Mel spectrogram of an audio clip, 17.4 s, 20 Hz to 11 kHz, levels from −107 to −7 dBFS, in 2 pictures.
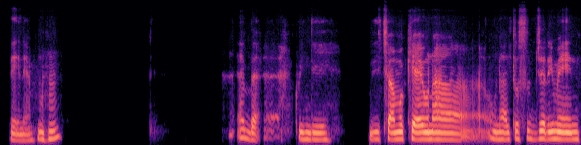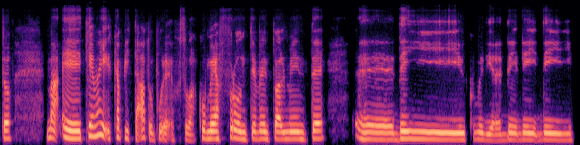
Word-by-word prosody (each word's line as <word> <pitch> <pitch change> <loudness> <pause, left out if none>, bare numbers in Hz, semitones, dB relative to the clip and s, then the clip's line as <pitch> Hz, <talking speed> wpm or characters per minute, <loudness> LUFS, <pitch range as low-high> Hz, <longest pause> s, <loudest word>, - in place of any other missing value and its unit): Bene, 140 -1 -9
mh-mh. 170 +3 -5 2.7
Eh 195 0 -6
beh, 155 -3 -5
ehm, - - -13 0.5
quindi 155 -1 -5 0.6
diciamo 160 0 -2
che 165 -2 0
è - - +2
una 155 -2 -2
un 165 -4 -5
altro 155 +1 -5
suggerimento, 165 +1 0 0.5
ma, 195 -1 0
ehm, 175 -5 +6
ti 240 - +1
è 235 - +6
mai 240 -7 +2
capitato, 180 -3 -3
oppure 145 - -4
insomma, 135 -4 -6
come 170 -1 +3
affronti 170 -2 +1
eventualmente, 165 +1 +2 0.4
ehm, 155 -2 +2
dei 160 -2 +4
come 160 -1 -4
dire, 135 -1 -3
dei 150 -1 -1
dei 150 -1 0
dei 145 -1 0
160 Hz, 105 wpm, -28 LUFS, 150-170 Hz, 2.7 s, ehm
